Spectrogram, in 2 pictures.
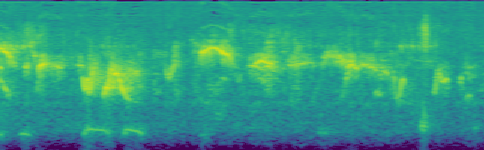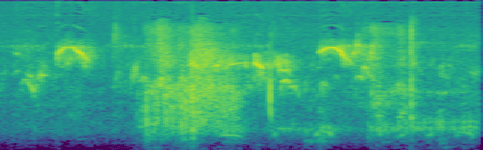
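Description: Many wild birds chirping and whistling in short repeated notes. There is a second-long burst of rough noise about five seconds in, and a low steady hum comes in near the end.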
